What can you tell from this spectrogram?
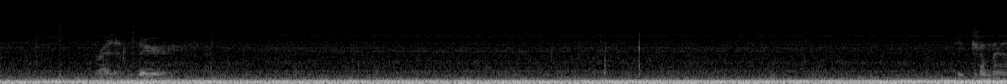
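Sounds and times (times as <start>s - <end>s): steady low rumble: 0.0s - 10.0s.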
